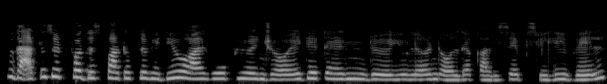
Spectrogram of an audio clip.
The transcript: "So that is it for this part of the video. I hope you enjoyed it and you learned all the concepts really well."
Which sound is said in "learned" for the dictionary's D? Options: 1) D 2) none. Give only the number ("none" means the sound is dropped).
1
